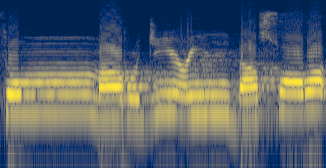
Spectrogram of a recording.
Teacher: صاد کو پر کرنا ہے، یہاں پر را کو بھی پر کرنا ہے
